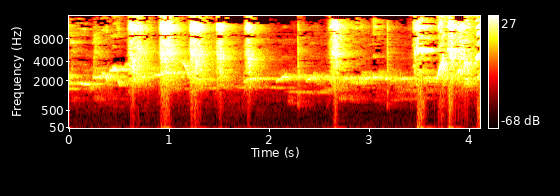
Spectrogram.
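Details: Genuine Medan Bahorok Bukit Lawang white-rumped shama delivering a long steady whistle interrupted by sharp clicking notes and harsh bursts, repeated in a quick, irregular rhythm.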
